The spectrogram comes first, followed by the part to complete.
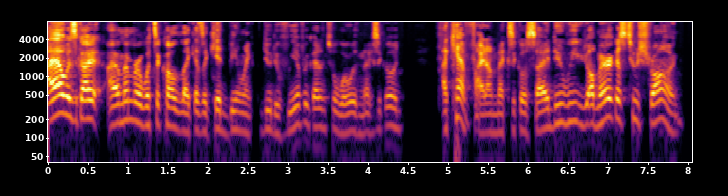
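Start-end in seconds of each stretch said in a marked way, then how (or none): none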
